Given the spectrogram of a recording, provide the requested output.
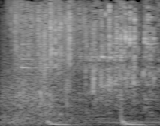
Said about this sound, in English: But what about those sounds? Those are the sounds of a brand new ice maker dropping cubes into a fresh glass of water, making this the sound of savings on top brand appliances.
